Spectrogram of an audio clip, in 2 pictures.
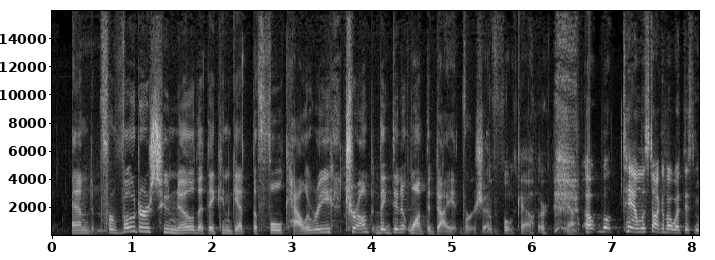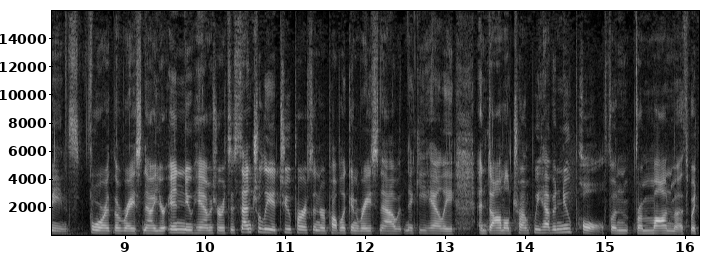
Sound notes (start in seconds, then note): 5.4 laughter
